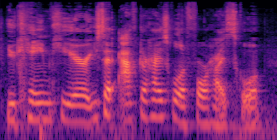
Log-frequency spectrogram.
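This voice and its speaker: Deep-toned woman host, encouraging interviewer, casual podcast. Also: normal speed, vocal fry. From Nigeria. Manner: encouraging, lots of short affirmations.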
